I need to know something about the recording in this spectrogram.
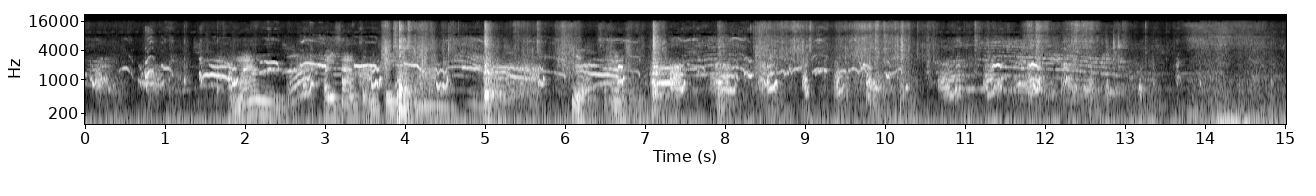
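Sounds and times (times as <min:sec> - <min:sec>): puppies whining and squeaking: 0:00.0 - 0:15.0.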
